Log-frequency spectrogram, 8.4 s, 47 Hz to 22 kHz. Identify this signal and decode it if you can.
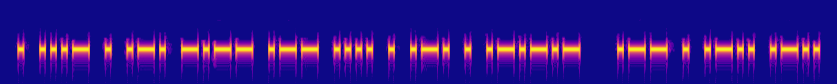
Morse code, heard as a keyed tone, about 22 wpm, 600 Hz. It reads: EVERYWHERE. WELL
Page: Romanen Never af Ken Follet på engelsk.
